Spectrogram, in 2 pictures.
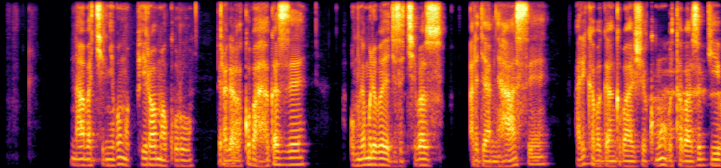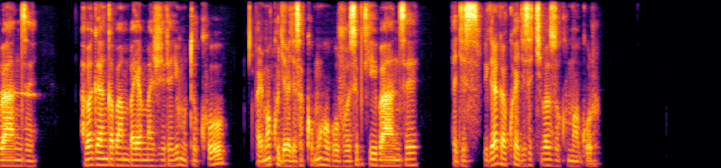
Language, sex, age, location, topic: Kinyarwanda, male, 36-49, Huye, health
